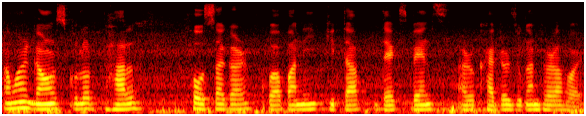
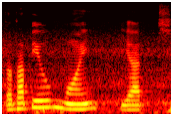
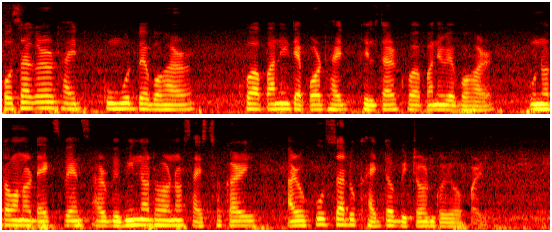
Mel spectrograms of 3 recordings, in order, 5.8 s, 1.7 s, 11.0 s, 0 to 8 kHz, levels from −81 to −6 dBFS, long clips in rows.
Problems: constant background noise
